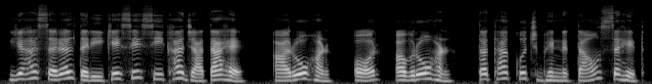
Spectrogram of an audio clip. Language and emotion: Hindi, neutral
